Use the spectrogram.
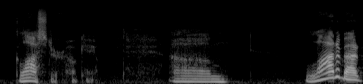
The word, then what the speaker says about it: Gloucester: Glower or Glouester. How do you say it? Gloucester.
